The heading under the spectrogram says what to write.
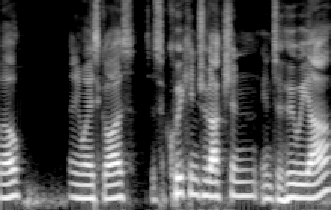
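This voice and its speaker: In an Australian accent, a man with a fairly high pitch speaks at a fairly quick pace with ordinary pitch variation, the sound dry and close with no echo. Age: 20s. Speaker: podcast co-host. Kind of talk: casual chat.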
